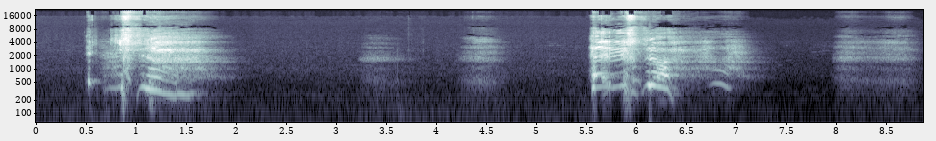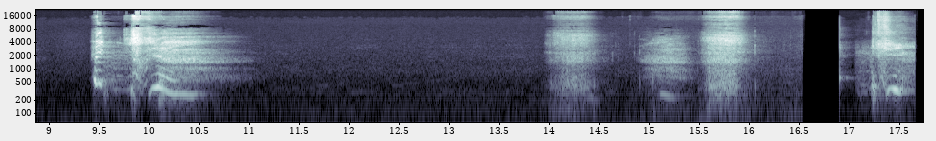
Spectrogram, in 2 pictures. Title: Some more sneezes🤧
